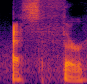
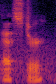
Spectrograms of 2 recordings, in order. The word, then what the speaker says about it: Esther: It's got an H in it, but I don't I don't I feel like you don't pronounce it like Esther. I think it's Esther. Yeah.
